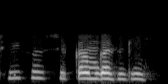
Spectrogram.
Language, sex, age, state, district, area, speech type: Kashmiri, female, 30-45, Jammu and Kashmir, Bandipora, rural, conversation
